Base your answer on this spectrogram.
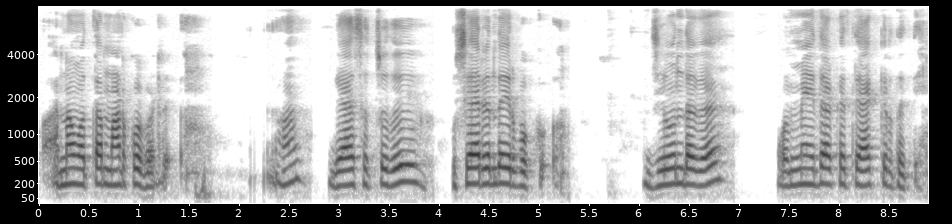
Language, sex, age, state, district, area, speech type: Kannada, female, 60+, Karnataka, Gadag, urban, spontaneous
